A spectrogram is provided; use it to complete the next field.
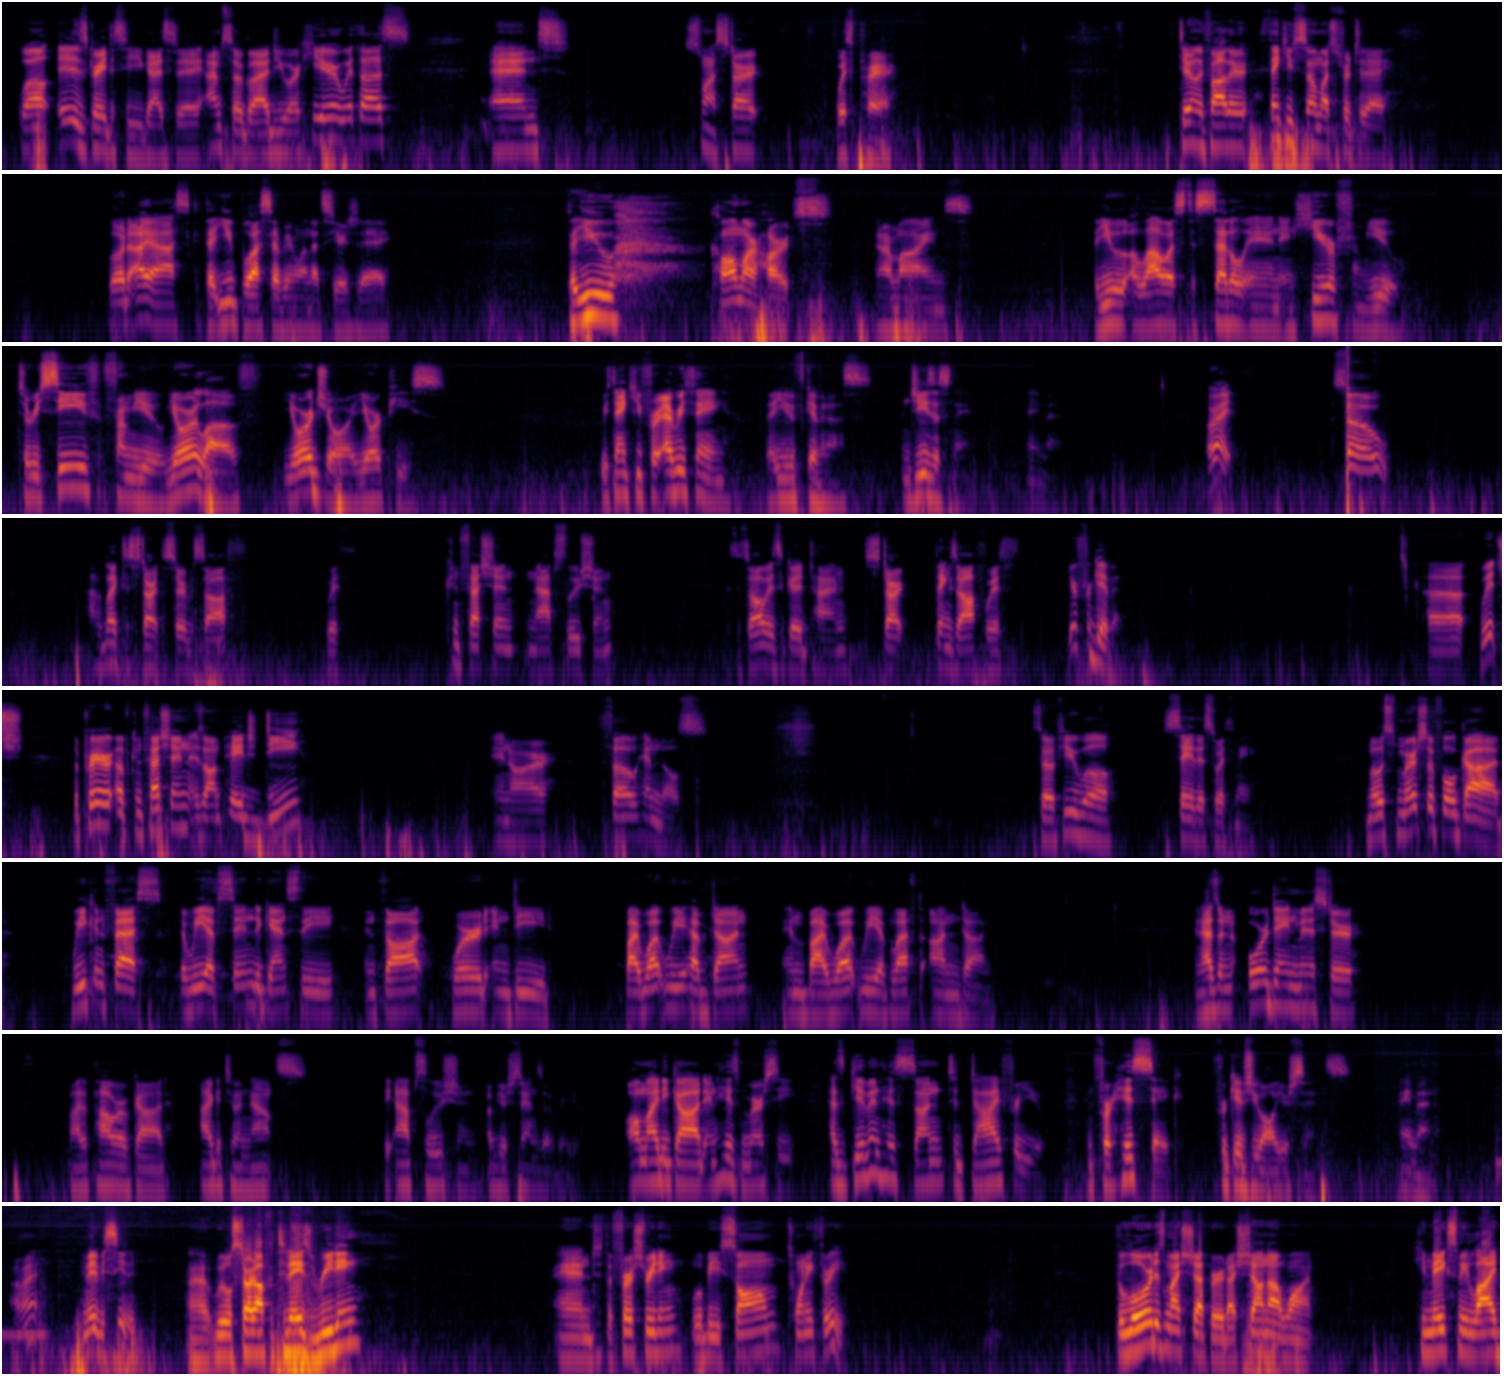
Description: NCCO Sermons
